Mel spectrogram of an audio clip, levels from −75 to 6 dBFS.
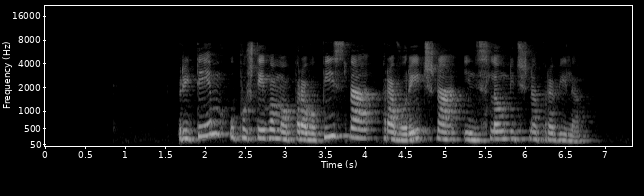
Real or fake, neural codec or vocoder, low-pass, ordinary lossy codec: real; none; none; none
